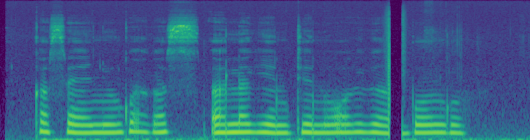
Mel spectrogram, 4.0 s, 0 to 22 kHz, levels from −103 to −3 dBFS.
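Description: At 2.86 s the speech breaks up in a wireless microphone squelch dropout lasting until 3.06 s. The radio link from an analogue FM transmitter weakens, and as the carrier sinks the receiver's output fills briefly with hiss before its squelch circuit shuts the audio off. That mute leaves a gap of near silence of about 0.1 s. The receiver then reopens once the signal recovers, and the speech resumes at 3.06 s.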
